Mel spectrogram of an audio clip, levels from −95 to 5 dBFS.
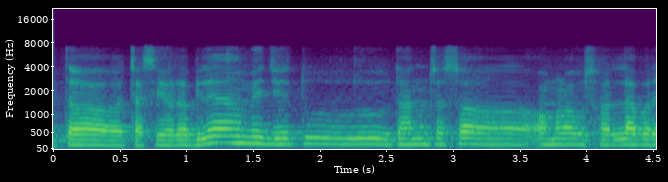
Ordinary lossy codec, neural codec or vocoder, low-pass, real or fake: none; codec, 16 kHz in and 24 kHz out, 1 kbps, XY-Tokenizer; 7.2 kHz; fake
